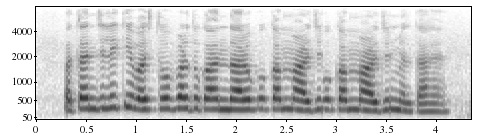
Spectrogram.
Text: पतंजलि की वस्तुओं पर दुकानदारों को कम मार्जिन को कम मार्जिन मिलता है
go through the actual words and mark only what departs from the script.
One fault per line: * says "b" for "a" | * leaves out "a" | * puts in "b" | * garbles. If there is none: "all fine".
all fine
